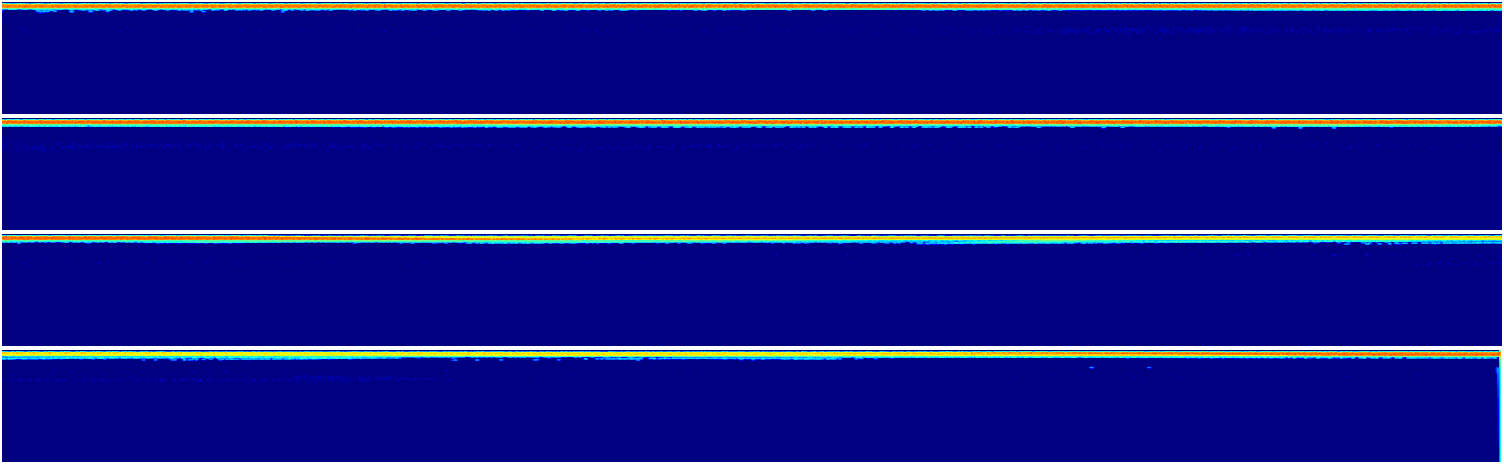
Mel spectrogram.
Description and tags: the sample is created out of an image from a place in vienna
image, processed, synthesized, Thalamus-Lab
